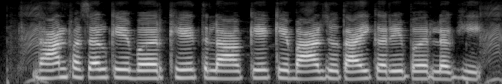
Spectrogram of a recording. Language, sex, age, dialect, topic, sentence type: Chhattisgarhi, female, 18-24, Eastern, agriculture, question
